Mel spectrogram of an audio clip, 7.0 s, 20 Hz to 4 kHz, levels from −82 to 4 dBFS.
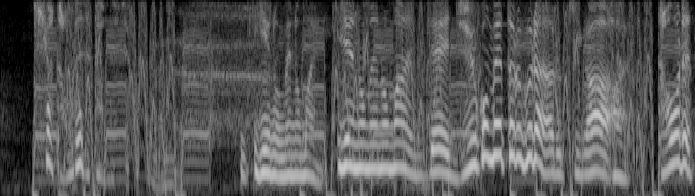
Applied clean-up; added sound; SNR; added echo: none; Scratching (performance technique); 14 dB; none.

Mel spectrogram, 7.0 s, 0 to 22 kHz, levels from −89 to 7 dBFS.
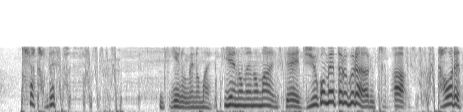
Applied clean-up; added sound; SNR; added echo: neural separator model SepFormer WHAM!.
